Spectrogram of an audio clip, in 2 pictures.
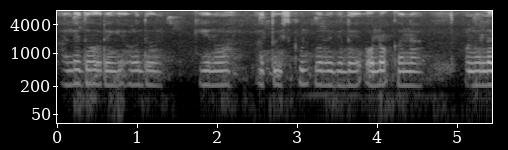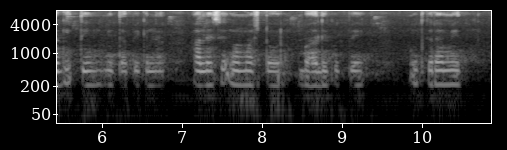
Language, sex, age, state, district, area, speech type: Santali, female, 18-30, Jharkhand, Seraikela Kharsawan, rural, spontaneous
